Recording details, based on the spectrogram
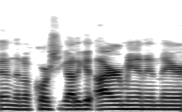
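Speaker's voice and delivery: usual speaking voice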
